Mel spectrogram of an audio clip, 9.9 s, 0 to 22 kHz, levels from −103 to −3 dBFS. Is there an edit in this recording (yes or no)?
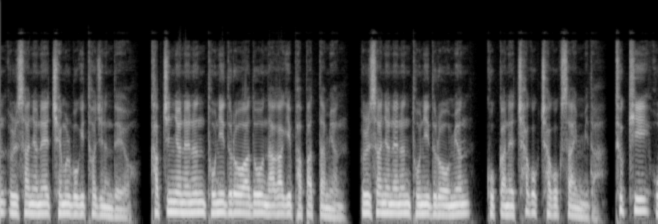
no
